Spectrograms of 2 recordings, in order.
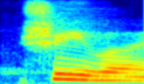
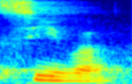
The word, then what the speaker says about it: Шива: Некоторые говорят Шива, некоторые говорят Сива. И так правильно, если в итоге речь идет о сердце.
